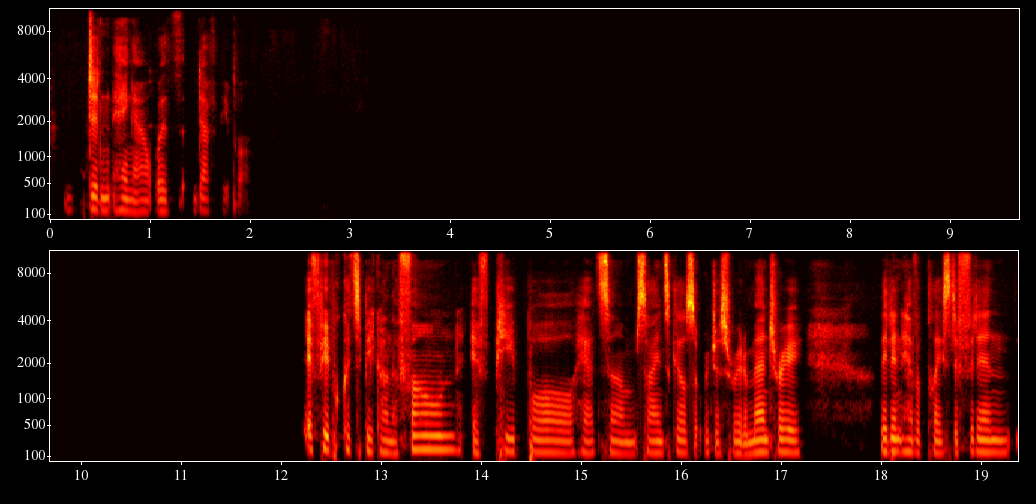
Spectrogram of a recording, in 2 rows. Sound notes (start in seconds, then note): 2.2 no audio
